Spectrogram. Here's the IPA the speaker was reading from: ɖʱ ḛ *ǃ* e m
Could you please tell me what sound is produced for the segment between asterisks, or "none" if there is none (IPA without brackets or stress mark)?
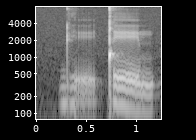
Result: ǃ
